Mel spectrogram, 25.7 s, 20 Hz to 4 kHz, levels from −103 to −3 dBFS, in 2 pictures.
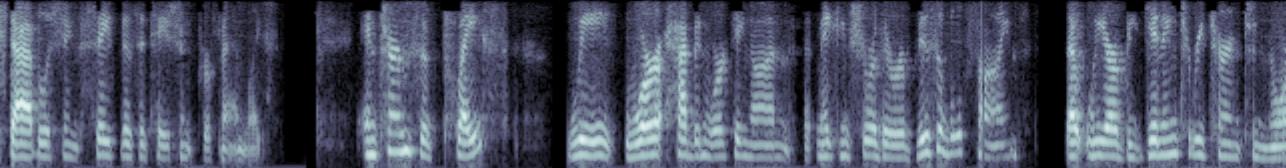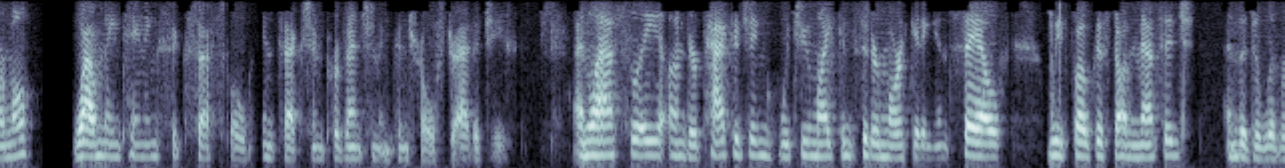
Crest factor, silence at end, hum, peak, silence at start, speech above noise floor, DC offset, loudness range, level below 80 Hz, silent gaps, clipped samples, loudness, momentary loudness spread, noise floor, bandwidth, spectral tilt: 22 dB; 0 s; none; -2 dBFS; 0 s; 31 dB; under 0.1%; 8 LU; -60 dBFS; 3.09-3.14 s, 5.52-5.65 s, 10.37-10.65 s, 13.27-13.55 s; under 0.1%; -23 LUFS; 18 LU; -54 dBFS; 4 kHz; -9 dB/octave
